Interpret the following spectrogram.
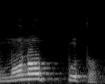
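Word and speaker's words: মনঃপূত: বিসর্গ পুত এ শব্দটার উচ্চারণ আমরা লেখি এটা উচ্চারণ হবে মনপুত মনপুত শব্দটা হইতেছে উচ্চারণ হবে মনপুত মনওকার তহসন্ত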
